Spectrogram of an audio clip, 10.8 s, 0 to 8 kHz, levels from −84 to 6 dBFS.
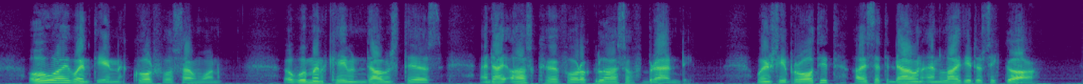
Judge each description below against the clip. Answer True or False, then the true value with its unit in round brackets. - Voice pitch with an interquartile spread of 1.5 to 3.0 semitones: True (2.7 semitones)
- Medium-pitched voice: False (125 Hz)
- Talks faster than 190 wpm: False (175 wpm)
